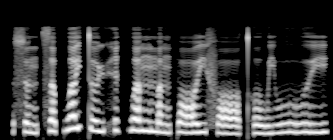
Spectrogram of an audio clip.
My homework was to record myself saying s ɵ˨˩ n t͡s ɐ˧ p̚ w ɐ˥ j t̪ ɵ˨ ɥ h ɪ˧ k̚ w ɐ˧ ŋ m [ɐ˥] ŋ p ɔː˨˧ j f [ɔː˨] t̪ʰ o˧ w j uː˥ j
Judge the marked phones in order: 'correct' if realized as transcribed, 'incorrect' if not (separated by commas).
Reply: incorrect, correct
